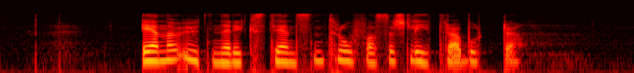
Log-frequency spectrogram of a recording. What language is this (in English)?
Norwegian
